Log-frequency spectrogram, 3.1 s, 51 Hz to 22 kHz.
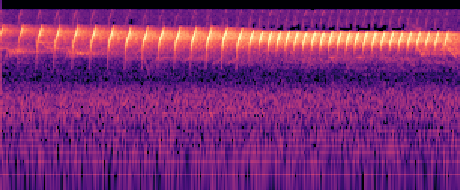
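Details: Song of a wood warbler on 22 May 2023, a bird that often sings while flying. Very high, sharp ticks repeat faster and faster, about thirty in three seconds, merging into a steady, shivering trill.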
